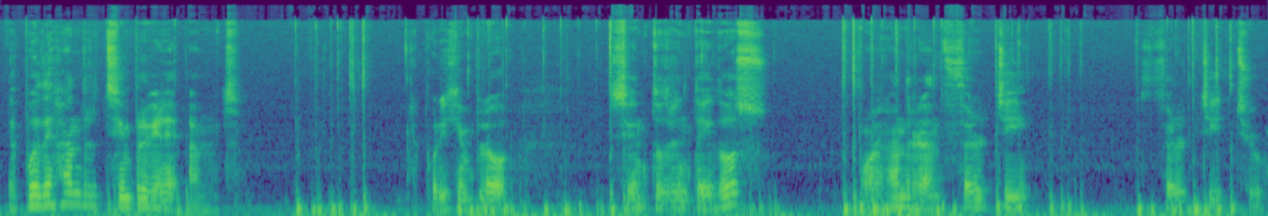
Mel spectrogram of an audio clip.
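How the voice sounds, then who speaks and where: A Chilean man teaching English in a recorded class, drilling numbers slowly and deliberately so students can repeat after him. He switches between English and Spanish, and his voice sits at an ordinary middle pitch. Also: background noise.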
